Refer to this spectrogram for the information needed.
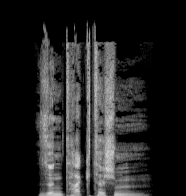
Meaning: strong dative masculine/neuter singular of syntaktisch
- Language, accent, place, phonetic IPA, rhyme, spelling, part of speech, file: German, Germany, Berlin, [zʏnˈtaktɪʃm̩], -aktɪʃm̩, syntaktischem, adjective, De-syntaktischem.ogg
